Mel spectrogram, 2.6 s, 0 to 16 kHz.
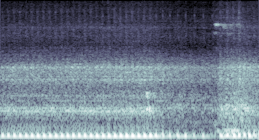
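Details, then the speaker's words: Honda Vario 125 scooter, partly reassembled, before an ECU reset: steady pulsing idle, then the engine sags and stumbles when the throttle opens, a delay with no response. Owner suspects weak fuel pump pressure or another cause, not confirmed. "tuh, delay kayak gini ya, tuh. Nggak apa, nggak respon. Nah ini bisa disebabkan dari banyak faktor seperti yang saya bilang tadi, bisa tekanan full pumpnya lemah ataupun bisa hal lain."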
